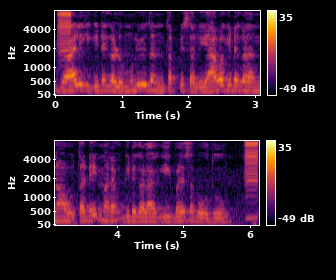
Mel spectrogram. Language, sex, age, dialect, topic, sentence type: Kannada, female, 60-100, Coastal/Dakshin, agriculture, question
